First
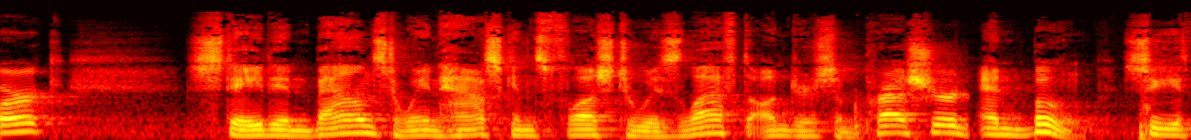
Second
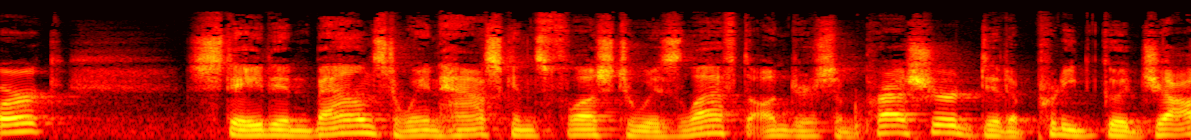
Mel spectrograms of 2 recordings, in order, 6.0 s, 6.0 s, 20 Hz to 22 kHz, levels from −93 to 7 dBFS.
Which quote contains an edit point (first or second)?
first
